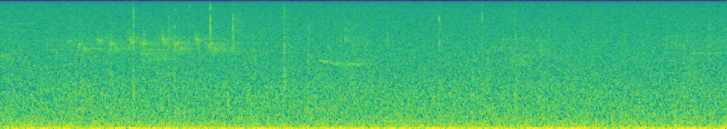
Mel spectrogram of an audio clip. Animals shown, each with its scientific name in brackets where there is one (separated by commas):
Red-eyed Vireo (Vireo olivaceus), Ovenbird (Seiurus aurocapilla)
